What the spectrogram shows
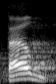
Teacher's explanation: bukan tad, tapi tal yang disentuhkan sisi lidah dengan gigi geraham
